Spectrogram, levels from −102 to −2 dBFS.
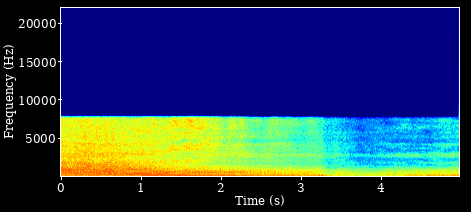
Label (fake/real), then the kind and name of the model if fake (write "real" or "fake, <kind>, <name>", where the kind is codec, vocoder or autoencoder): fake, vocoder, BigVGAN v2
